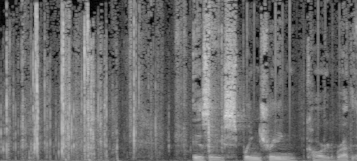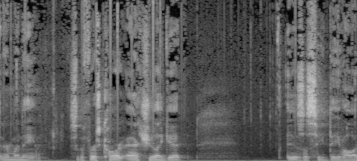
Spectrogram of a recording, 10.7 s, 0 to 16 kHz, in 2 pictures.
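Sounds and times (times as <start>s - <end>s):
foil wrapper of a baseball trading card pack tearing open: 0.0s - 4.4s
speech: 2.9s - 8.2s, 9.7s - 10.7s.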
